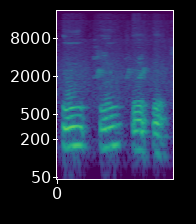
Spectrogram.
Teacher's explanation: इनमें जीभ पश्च भाग में पहुंचती है, तो इन्हें पश्च स्वर के अंतर्गत रखा गया है।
